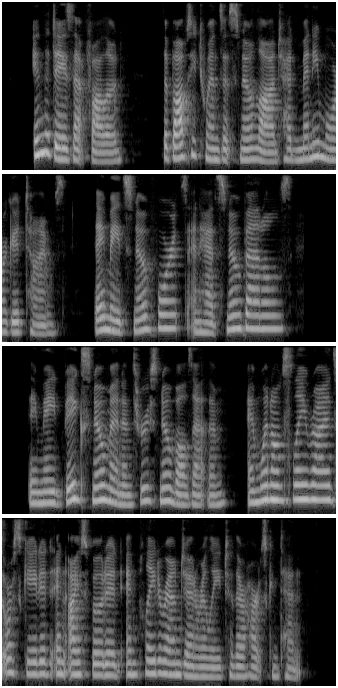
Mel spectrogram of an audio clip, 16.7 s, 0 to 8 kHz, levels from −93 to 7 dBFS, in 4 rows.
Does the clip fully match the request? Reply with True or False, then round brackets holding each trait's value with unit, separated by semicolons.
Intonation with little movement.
False (4.7 semitones)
